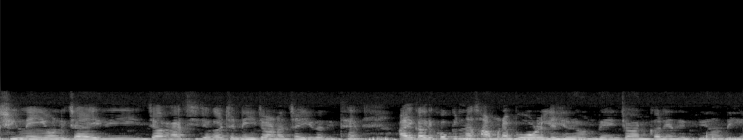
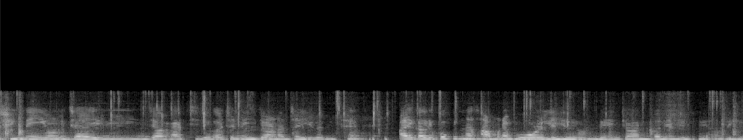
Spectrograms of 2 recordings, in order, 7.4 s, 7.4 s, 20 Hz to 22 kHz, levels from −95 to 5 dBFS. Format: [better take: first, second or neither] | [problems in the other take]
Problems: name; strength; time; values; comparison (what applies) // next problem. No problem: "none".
first | noise reduction (neural mask model RNNoise)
